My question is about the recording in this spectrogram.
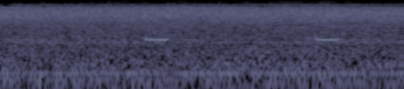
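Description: Near silence: a faint steady hiss and low hum, with a few very faint short high beeps about a second apart.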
